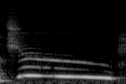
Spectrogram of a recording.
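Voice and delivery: sudden loud high whoosh; playful coaster plunge sound; roller coaster whoosh. Shown as a demonstration. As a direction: shoot way up and drop on it. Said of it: "down you go".

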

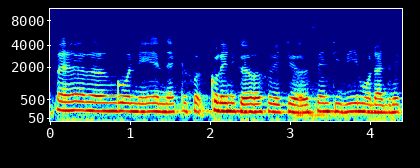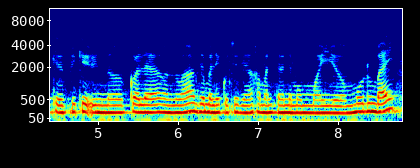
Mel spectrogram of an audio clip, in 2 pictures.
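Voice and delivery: normal talking voice

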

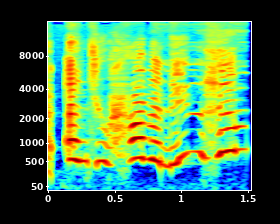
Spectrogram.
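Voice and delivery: very high, quick question; Missus Duck. A narrator's reading. Missus Duck questioning the wolf about her duckling, high and suspicious. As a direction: squeak out a suspicious check. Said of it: "asked Missus Duck".

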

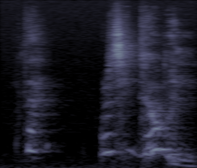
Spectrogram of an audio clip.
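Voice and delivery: shocked, voice jumping high; what the, in a high disbelieving squeak; baffled high squeak. Retold or imitated. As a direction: say it like you can't believe what you're hearing. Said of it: "I go".

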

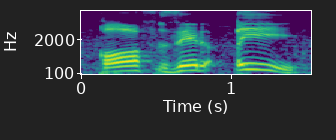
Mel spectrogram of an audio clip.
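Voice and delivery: "কফ জের কি" drawn out with heavy back q; slow "qof zer qi", q at tongue root; thick QAF. Shown as a demonstration. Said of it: "এটা মোটা আওয়াজ".

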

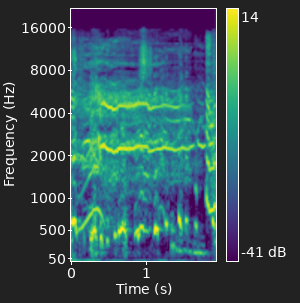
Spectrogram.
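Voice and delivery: high, loud hysterical laugh; shrieking laughter. Real, not acted. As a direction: burst out in helpless shrieks of laughter.

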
